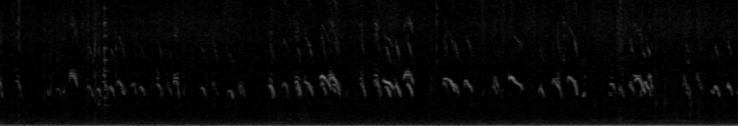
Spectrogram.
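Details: Hen and chicks grazing in a village under a cage guarding the young from crows and hawks, clear summer day; many chicks peep in quick, high, curved notes, sparse at first then thickening into a dense chorus over soft background rumble.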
